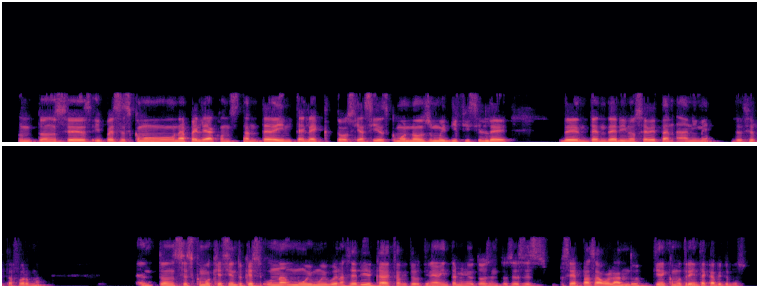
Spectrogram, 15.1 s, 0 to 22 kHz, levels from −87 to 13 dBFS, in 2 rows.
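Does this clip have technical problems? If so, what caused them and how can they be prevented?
No, there are no technical faults to trace or prevent: the speech carries the band-limit of a Bluetooth mSBC headset link, with nothing above about 7.7 kHz and the light graininess that codec leaves on louder passages, and that is normal behaviour for the path.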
